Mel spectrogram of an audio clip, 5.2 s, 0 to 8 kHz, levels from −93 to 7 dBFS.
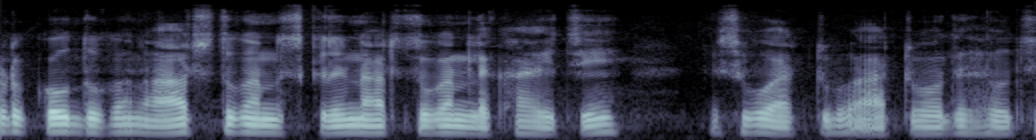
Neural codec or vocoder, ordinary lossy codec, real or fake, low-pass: none; none; real; 7.2 kHz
